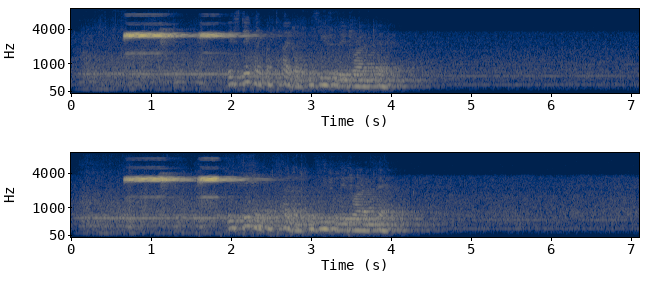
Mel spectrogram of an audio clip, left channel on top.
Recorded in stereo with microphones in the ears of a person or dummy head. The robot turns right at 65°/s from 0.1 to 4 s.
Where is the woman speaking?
65° left, 9 m; by 4.2 s 160° right, 9 m.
